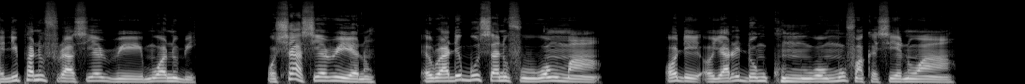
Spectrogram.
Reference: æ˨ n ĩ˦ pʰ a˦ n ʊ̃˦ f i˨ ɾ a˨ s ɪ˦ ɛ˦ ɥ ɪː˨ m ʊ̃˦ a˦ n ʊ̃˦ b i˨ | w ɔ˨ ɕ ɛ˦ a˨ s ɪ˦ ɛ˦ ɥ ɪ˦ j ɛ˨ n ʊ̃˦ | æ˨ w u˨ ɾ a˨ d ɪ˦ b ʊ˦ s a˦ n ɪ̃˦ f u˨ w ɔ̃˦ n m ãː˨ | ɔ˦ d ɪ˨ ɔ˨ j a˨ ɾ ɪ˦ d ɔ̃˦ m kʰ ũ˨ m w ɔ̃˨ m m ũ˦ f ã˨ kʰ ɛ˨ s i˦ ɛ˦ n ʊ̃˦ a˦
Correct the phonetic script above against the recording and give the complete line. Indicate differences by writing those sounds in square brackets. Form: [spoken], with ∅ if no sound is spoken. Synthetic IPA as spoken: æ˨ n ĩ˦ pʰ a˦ n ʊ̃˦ f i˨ ɾ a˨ s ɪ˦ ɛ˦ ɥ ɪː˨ m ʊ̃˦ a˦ n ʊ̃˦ b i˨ | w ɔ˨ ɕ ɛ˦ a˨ s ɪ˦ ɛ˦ ɥ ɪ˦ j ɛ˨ n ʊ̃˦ | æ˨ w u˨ ɾ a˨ d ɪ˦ b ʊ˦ s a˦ n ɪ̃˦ f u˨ w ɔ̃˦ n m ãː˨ | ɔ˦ d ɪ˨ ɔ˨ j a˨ ɾ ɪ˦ d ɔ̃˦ m kʰ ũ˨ m w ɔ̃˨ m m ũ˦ f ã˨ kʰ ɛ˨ s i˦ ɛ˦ n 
